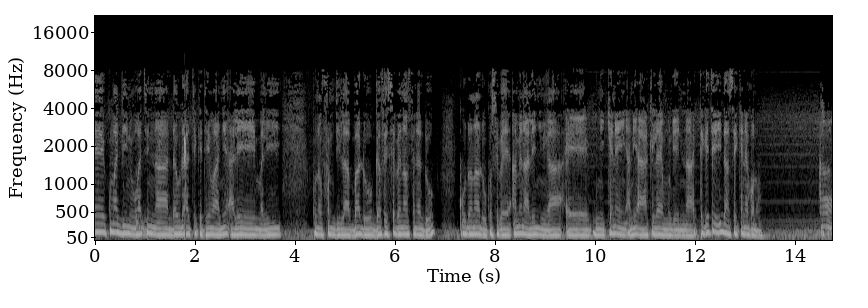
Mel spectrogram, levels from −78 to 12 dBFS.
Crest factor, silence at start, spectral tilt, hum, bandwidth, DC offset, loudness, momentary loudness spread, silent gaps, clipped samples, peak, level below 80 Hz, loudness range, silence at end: 24 dB; 0 s; -5 dB/octave; none; 8.6 kHz; under 0.1%; -24 LUFS; 11 LU; none; under 0.1%; 0 dBFS; -42 dBFS; 2 LU; 0 s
